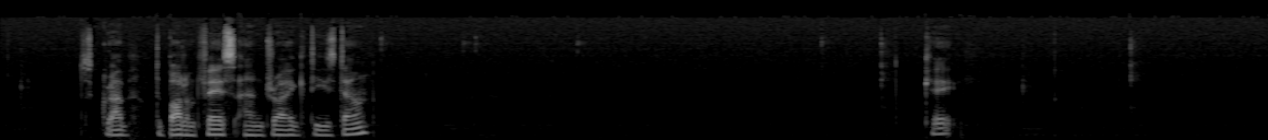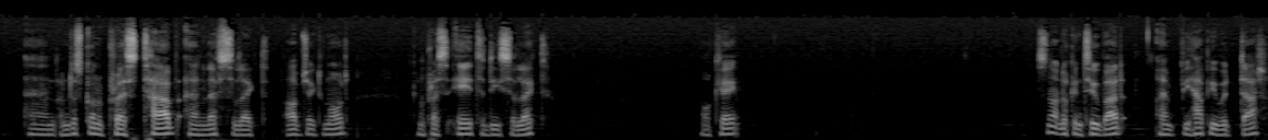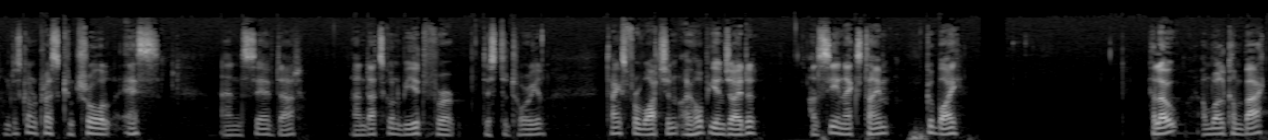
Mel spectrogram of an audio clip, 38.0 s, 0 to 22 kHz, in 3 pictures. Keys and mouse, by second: 14.9 middle click, 16.3-17.3 middle drag, 19.8 Tab, 22.6 a, 29.8-32.6 middle drag, 33.0 ctrl+s.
